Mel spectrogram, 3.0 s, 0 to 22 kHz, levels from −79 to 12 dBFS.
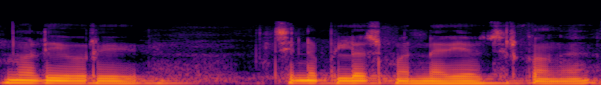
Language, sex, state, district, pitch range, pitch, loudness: Tamil, male, Tamil Nadu, Nilgiris, 105-110 Hz, 105 Hz, -15 LUFS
